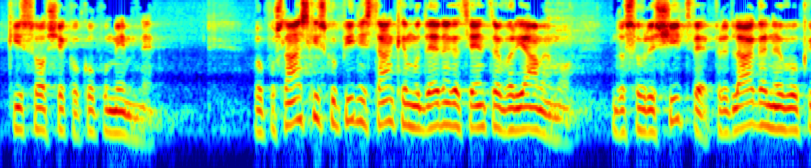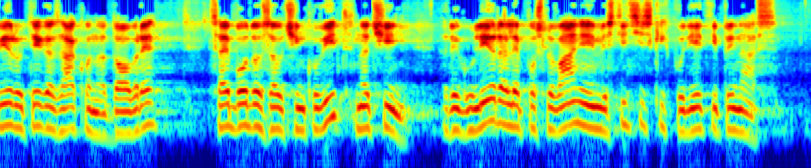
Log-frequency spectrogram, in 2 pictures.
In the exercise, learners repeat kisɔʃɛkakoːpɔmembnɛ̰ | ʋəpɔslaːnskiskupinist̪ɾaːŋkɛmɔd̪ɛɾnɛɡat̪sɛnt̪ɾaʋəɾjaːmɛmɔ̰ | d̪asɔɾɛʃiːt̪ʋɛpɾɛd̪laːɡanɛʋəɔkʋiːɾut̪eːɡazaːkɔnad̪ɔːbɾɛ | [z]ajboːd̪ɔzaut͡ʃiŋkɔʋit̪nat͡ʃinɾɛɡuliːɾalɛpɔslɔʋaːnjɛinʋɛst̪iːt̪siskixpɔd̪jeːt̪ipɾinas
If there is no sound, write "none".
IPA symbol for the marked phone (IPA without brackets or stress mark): s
